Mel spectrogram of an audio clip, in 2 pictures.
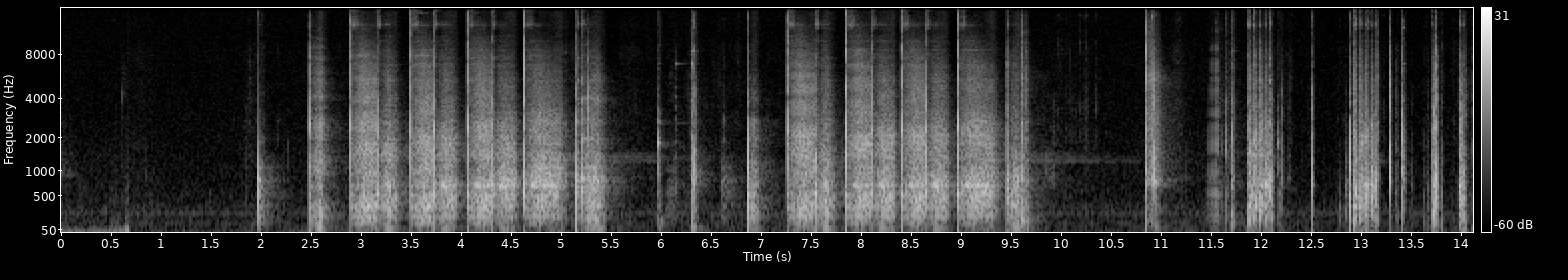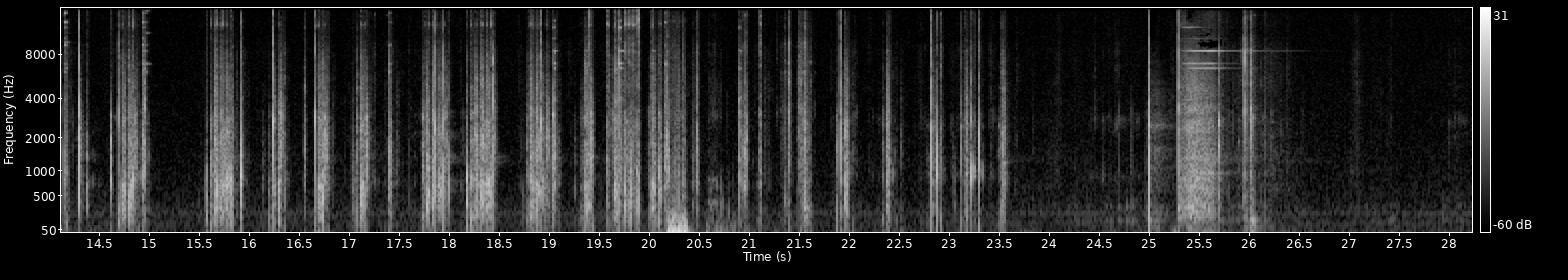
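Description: Leatherworking hand tools on leather over a cutting mat: two spells of fast scraping strokes, then a run of separate sharp taps and knocks, about one or two a second.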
